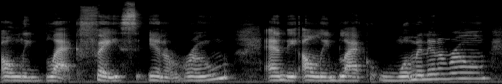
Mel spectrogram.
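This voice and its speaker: Lively intonation marks this woman's voice with an American accent. Noticeable background noise runs underneath. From Texas. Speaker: podcast host. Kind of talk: casual solo podcast talk. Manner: casual, conversational with fillers.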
